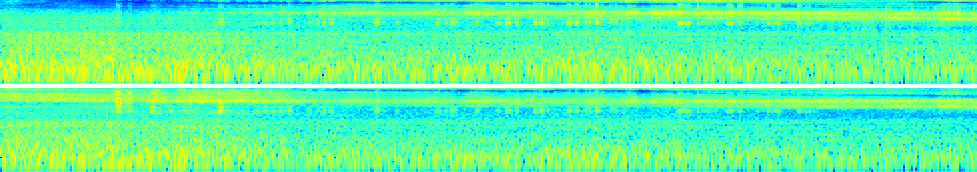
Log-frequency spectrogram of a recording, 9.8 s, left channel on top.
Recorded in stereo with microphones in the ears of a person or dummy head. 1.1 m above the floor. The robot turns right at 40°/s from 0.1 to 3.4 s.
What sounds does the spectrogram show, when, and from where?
0.0 s a lawn mower: 50° right (ahead or behind); by 9.8 s 5° right (ahead or behind)
1.1 s writing: 65° right (ahead or behind); by 8.2 s 15° left (ahead or behind)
